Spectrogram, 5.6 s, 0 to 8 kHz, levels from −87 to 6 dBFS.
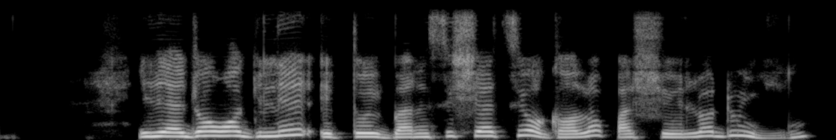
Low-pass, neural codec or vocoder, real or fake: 7.2 kHz; codec, 44.1 kHz, 7.8 kbps, DAC; fake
